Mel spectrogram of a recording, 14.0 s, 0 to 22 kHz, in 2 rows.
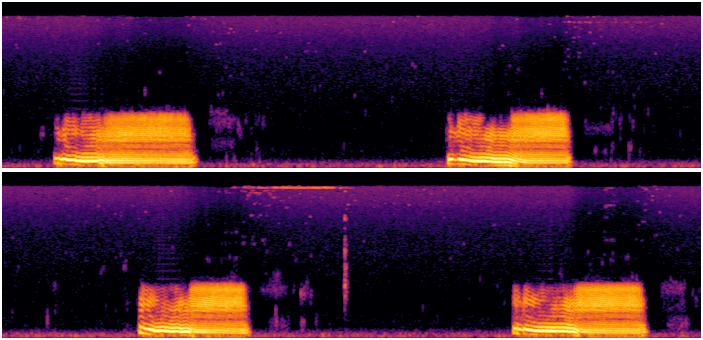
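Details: Chihuahua snoring: four loud, honking, tonal snores, about 16 a minute, surprisingly big for a tiny dog.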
